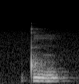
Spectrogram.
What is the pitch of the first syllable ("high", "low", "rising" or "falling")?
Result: low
